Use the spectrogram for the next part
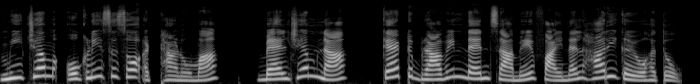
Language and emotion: Gujarati, neutral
